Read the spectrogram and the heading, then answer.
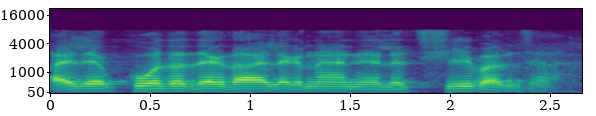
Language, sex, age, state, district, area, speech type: Nepali, male, 60+, West Bengal, Darjeeling, rural, spontaneous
